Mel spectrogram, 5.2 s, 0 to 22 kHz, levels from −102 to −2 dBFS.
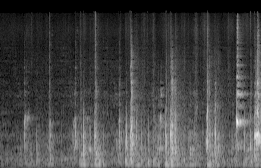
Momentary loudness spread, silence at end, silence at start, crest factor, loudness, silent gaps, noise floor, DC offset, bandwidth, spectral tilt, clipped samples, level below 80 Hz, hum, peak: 26 LU; 0 s; 0.45 s; 26 dB; -26 LUFS; none; -46 dBFS; under 0.1%; 16.5 kHz; -4 dB/octave; under 0.1%; -56 dBFS; none; 0 dBFS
